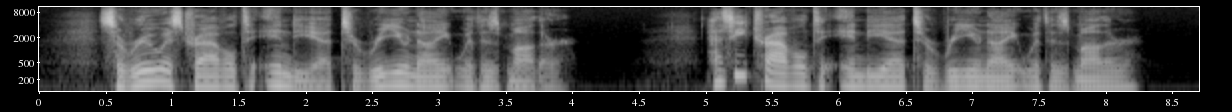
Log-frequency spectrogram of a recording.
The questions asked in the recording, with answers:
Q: Has he traveled to India to reunite with his mother?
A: Yes, he has traveled to India to reunite with his mother.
